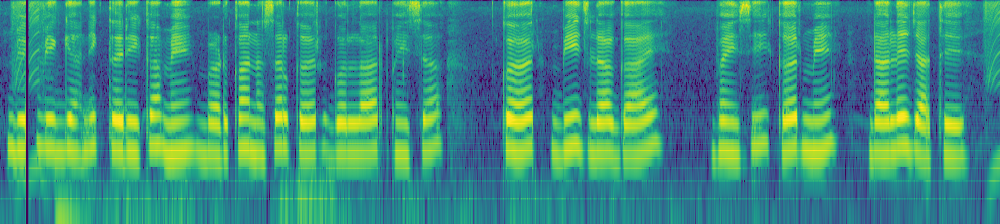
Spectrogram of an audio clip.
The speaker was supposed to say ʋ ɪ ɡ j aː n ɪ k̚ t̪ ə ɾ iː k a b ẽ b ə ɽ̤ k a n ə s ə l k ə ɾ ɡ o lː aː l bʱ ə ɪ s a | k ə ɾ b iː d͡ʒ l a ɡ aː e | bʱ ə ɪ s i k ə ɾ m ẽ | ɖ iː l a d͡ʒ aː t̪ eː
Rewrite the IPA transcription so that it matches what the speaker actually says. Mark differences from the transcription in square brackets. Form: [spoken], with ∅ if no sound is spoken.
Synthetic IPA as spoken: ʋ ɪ ɡ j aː n ɪ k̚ t̪ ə ɾ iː k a [m] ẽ b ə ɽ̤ k a n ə s ə l k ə ɾ ɡ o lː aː [ɾ] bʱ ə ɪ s a | k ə ɾ b iː d͡ʒ l a ɡ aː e | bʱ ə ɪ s i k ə ɾ m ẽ | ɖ [aː] l [e] d͡ʒ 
